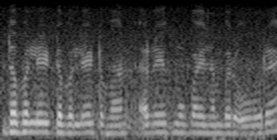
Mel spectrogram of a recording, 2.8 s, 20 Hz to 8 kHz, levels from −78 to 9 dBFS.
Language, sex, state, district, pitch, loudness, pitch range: Hindi, female, Haryana, Rohtak, 185 Hz, -19 LUFS, 175-195 Hz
